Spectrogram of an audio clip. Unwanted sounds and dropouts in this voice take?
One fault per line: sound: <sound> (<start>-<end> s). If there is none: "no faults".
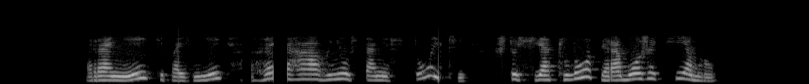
sound: dropout (2.7-2.9 s)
